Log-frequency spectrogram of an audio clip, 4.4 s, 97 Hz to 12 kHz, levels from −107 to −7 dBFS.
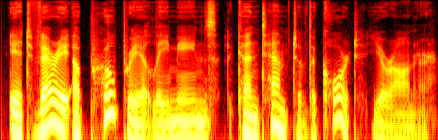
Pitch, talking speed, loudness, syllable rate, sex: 110 Hz, 135 wpm, -21 LUFS, 4.4 syllables/s, male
